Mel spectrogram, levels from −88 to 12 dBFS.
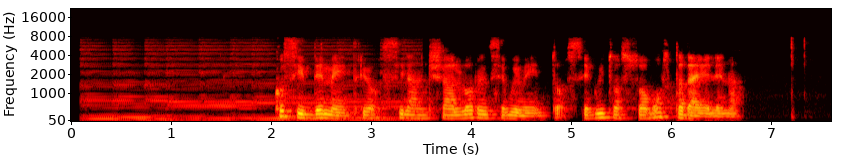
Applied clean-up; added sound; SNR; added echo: none; Guitar; 15 dB; none.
